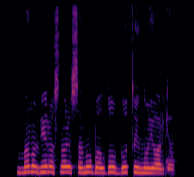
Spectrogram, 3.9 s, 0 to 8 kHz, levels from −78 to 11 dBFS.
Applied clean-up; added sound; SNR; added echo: neural mask model DeepFilterNet 3.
